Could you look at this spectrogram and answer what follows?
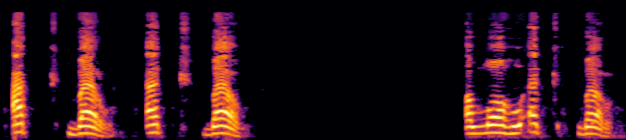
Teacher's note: আক বলার সময় কিন্তু সাউন্ডটা একবারে বন্ধ হয়ে যাচ্ছে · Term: শাদীদার হরফ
